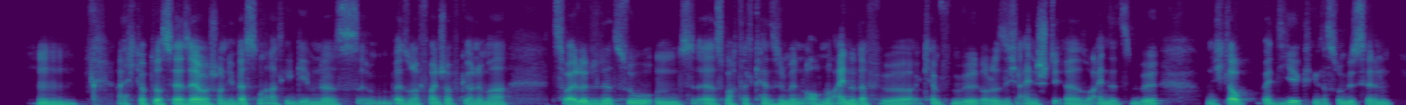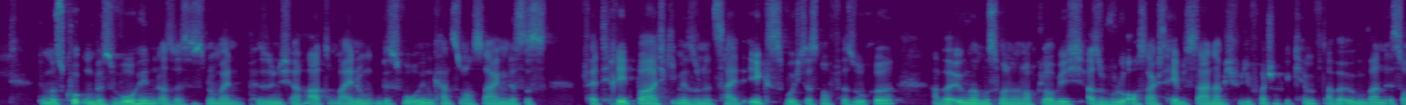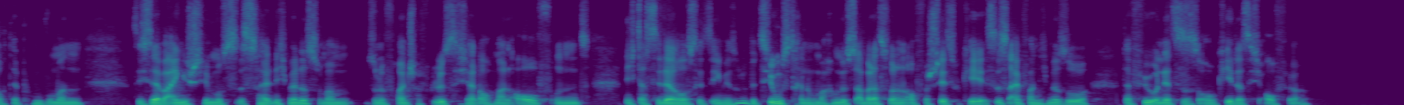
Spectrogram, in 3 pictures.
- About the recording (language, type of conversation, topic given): German, advice, Wie gehe ich am besten mit Kontaktverlust in Freundschaften um?
- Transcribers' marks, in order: none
